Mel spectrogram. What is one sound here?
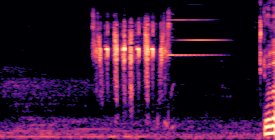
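A coin spins with rapid clicking.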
